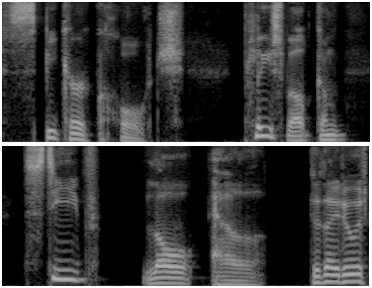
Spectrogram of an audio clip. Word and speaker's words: Lowell: Well, I pronounce it Lowell. Folks in Europe pronounce it Lowell, and folks down in New Zealand pronounce it Lowell. So all are acceptable.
